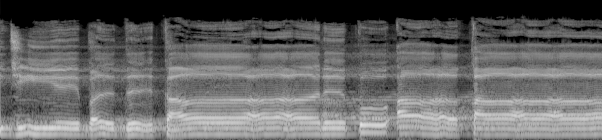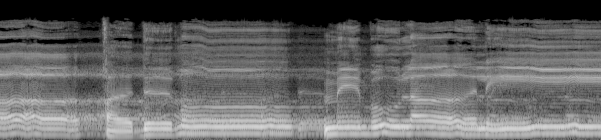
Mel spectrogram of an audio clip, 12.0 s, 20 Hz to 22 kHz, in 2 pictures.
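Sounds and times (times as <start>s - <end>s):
man singing unaccompanied: 0.0s - 12.0s.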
